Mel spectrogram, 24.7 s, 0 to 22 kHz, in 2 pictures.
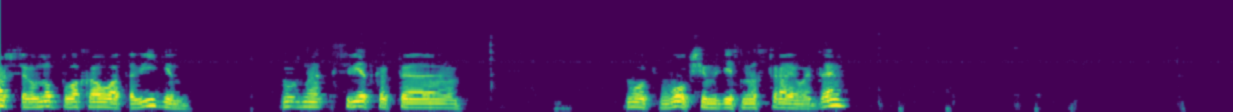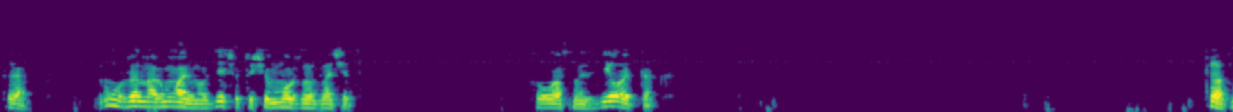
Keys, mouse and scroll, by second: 1.4-2.9 drag, 3.1 middle click, 8.3 middle click, 9.8 middle click, 11.0-12.0 shift+middle drag, 13.4 middle click, 14.3 shift+middle click, 17.6-20.1 drag, 20.3-22.9 middle drag, 24.4 shift+middle click.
